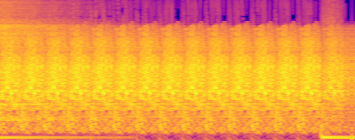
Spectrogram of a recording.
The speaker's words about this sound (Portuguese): E brota na Francisco Nunes, é tiro pra caralho.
